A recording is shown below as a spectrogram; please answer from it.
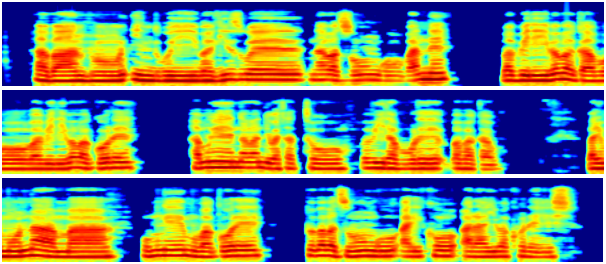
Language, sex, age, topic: Rundi, male, 25-35, education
